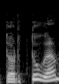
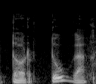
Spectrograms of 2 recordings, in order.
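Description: First: Said in the usual way. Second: Tortuga said tor-TU-ga, weight on TU; stress on the penultimate syllable. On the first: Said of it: "Se dice tortuga". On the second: Shown as a demonstration. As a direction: lean on the TU of tortuga, falling at the end. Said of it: "van acentuadas en la penúltima sílaba".

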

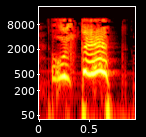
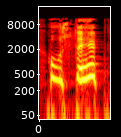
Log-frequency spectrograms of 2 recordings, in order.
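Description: First: Usted much higher and louder; usted flung out as a cry; shrill accusation. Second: Higher, choked first usted; usted said high but held back; stunned accusation. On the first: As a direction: Hermione exploding at Lupin. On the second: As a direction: Hermione starting to accuse Lupin. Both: A narrator's reading. Hermione accusing Lupin.

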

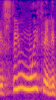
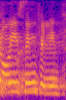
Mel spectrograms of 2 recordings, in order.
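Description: First: "Estoy muy feliz" said through a very small mouth; tiny mouth. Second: "hoy estoy muy feliz" said honestly and openly; mean every word of "hoy estoy muy feliz". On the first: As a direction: squeeze "Estoy muy feliz" out with lips almost shut. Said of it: "así con la boca muy chiquitita". (con la boca muy chiquitita) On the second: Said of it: "A ver, honesto". (honesto y abierto) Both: Shown as a demonstration.

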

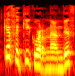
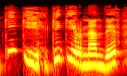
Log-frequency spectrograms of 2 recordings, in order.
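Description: First: Said in the usual way. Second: "Kiki Hernández" said with a clear final i in "Kiki"; Kiki instead of Kiko. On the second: Shown as a demonstration. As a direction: say "Kiki", ending on i not o. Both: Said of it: "He dicho Kiki".

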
